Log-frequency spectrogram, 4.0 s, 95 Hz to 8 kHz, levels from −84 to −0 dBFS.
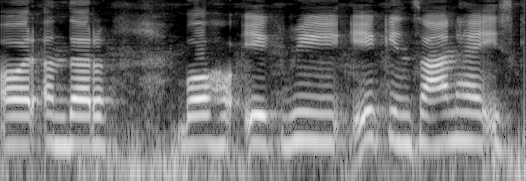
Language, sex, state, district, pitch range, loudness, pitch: Hindi, female, Jharkhand, Palamu, 230-245 Hz, -15 LUFS, 235 Hz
